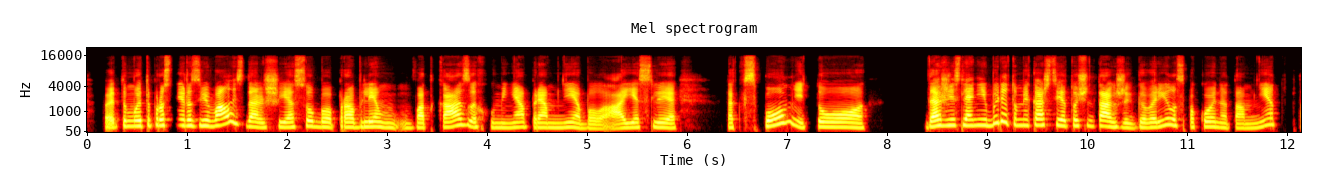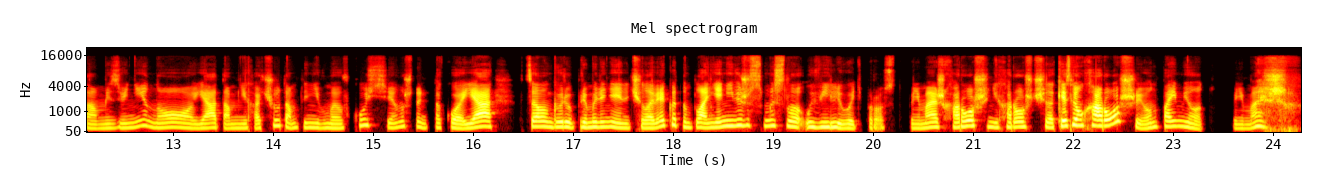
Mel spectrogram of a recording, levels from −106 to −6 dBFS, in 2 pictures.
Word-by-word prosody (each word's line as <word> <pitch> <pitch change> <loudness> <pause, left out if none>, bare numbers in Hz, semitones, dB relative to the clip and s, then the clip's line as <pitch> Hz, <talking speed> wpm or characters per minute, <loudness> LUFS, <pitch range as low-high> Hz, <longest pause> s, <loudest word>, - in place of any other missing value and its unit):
поэтому 235 -1 -1
это 235 +2 0
просто 260 0 0
не 260 - +1
развивалось 255 - +4
дальше, 200 -3 0
и 195 - +1
особо 205 0 0
проблем 195 -3 -1
в 185 - -7
отказах 205 +5 +2
у - - -8
меня 180 +2 -2
прям 185 -2 -1
не 185 0 -1
было. 155 -2 -5
А 160 - +3
если 185 -1 -1 0.5
так 185 0 -4
вспомнить, 265 - +1
то 195 -3 +2 0.6
даже 245 +4 +6
если 265 0 +1
они 260 +1 +2
и - - -2
были, 360 +10 +1
то 295 - -6
мне 260 -1 -4
кажется, 270 0 +1
я 250 - +3
точно 245 -1 -3
так 225 -4 +6
же 180 -3 -4
и - - -7
говорила 195 - -2
спокойно 200 -4 -4
там: 165 -1 -6
"Нет, 235 +12 -3 0.2
там, 155 0 -7
извини, 180 +8 -8
но 185 -2 -4
я 165 +3 -1
там 160 -2 -7
не 160 - -7
хочу, 165 +11 -7
там, 180 -7 -5
ты 185 - -9
не 180 -1 -6
в 165 - -10
моем 160 -2 -5
вкусе", 260 -4 -9
ну, 220 - -8
что-нибудь 205 -6 -9
такое. 175 -3 -2
Я, 210 +7 +7 0.3
в - - -27
целом, 220 -1 +2
говорю, 205 -1 0
прямолинейный 195 -2 -1
человек 170 +9 0
в - - 0
этом 200 -8 -7
плане. 185 -1 +2
Я 195 - +5
не 245 - +1
вижу 265 0 0
смысла 240 -4 -2
увиливать 190 -5 -2
просто, 170 0 -11
понимаешь? 180 +5 +1
Хороший, 220 +4 +1
нехороший 200 +2 -2
человек. 185 +2 -1
Если 240 +4 +8
он 260 - +4
хороший, 250 - +5
он 180 +6 -4
поймет, 220 -9 -2 0.3
понимаешь? 155 +9 0
200 Hz, 195 wpm, -22 LUFS, 180-240 Hz, 0.6 s, Если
